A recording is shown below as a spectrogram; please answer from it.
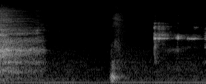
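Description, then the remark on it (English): A dog snorts and sneezes: a breathy huff, then a sharp nasal burst, followed by a thin, high squeaky whine. No one speaks. “that's my dog sorry”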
